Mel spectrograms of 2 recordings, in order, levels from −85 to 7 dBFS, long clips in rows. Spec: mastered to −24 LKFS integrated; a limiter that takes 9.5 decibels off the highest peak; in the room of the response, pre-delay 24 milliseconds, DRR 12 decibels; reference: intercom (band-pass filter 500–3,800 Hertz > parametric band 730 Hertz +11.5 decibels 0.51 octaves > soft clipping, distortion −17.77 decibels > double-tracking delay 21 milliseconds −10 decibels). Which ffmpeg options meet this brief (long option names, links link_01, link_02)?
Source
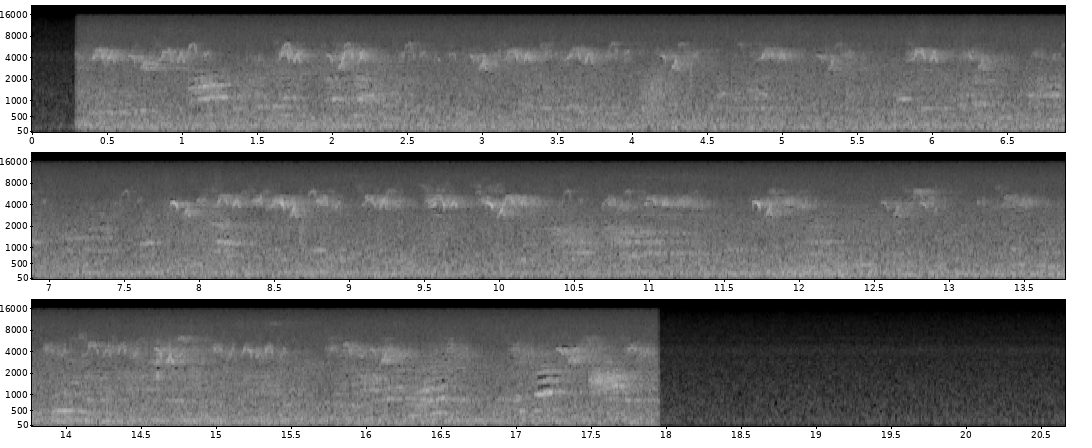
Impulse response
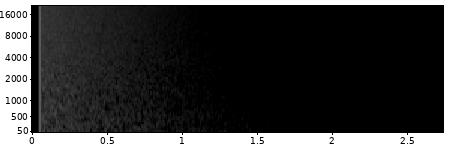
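-filter_complex "[0:a]alimiter=limit=-15dB:level=0:latency=1,asplit=2[link_01][link_02];[1:a]atrim=start_sample=2205,adelay=24[link_03];[link_02][link_03]afir=irnorm=-1:irlink=0,volume=-10dB[link_04];[link_01][link_04]amix=inputs=2:normalize=0,highpass=500,lowpass=3800,equalizer=frequency=730:width_type=o:width=0.51:gain=11.5,asoftclip=threshold=-19dB,asplit=2[link_05][link_06];[link_06]adelay=21,volume=-10dB[link_07];[link_05][link_07]amix=inputs=2:normalize=0,volume=2dB"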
